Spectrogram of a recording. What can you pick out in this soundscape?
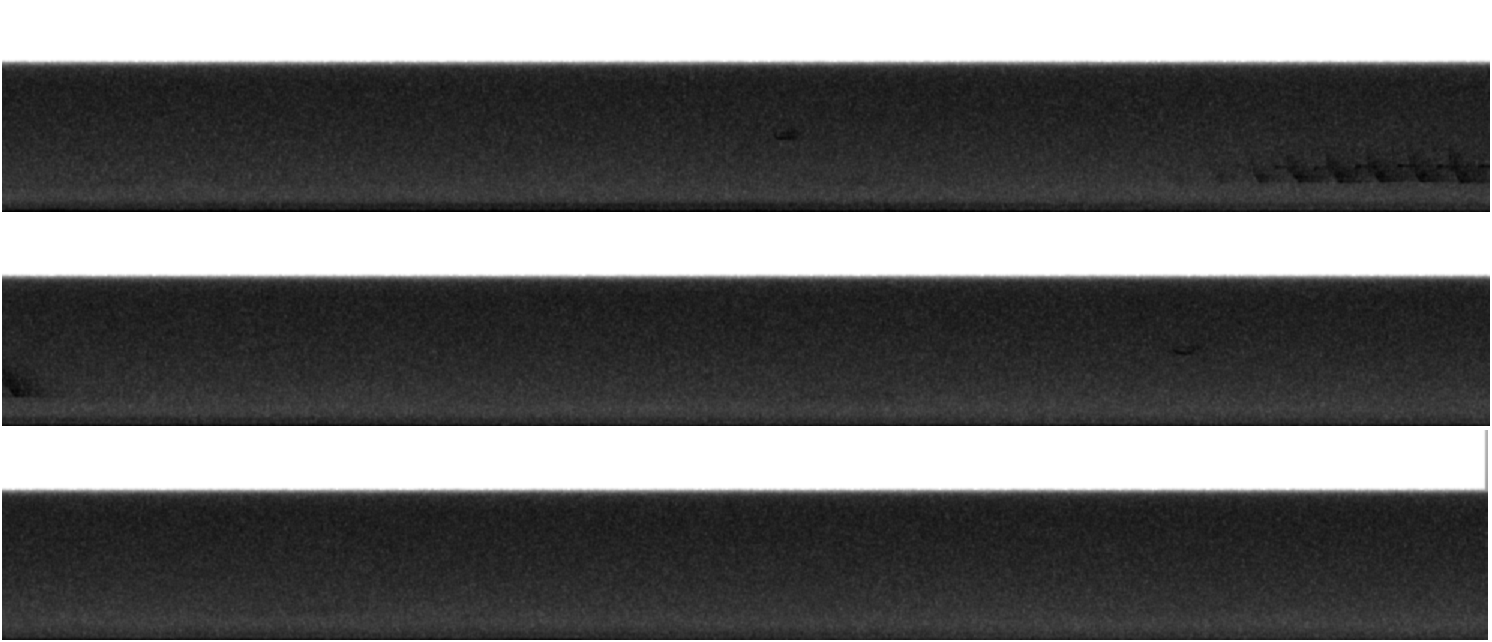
Ovenbird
